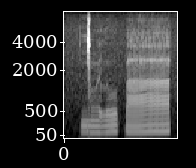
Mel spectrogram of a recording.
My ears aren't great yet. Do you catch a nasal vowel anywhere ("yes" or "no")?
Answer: yes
